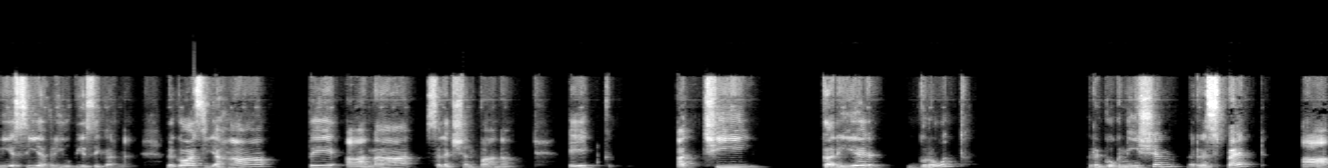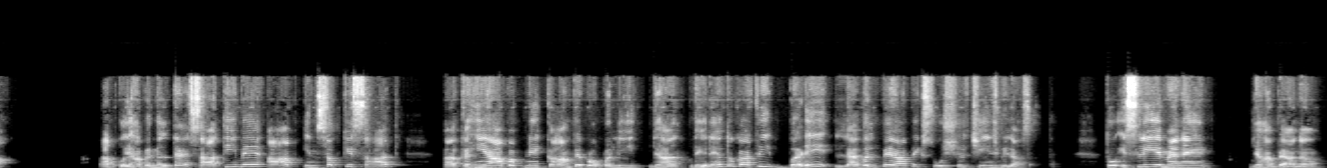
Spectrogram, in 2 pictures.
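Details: Adult man with severe stammering since childhood, now largely managed but still stammering at times; stuttering.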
